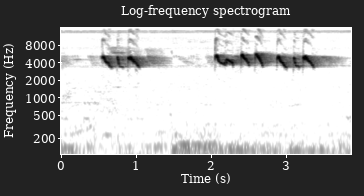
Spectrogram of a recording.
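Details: Hume's white-eye (auriventer white-eye) song used as a tutor recording for cage birds: two bursts of high, quick twittering notes sliding up and down, a short pause between them.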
